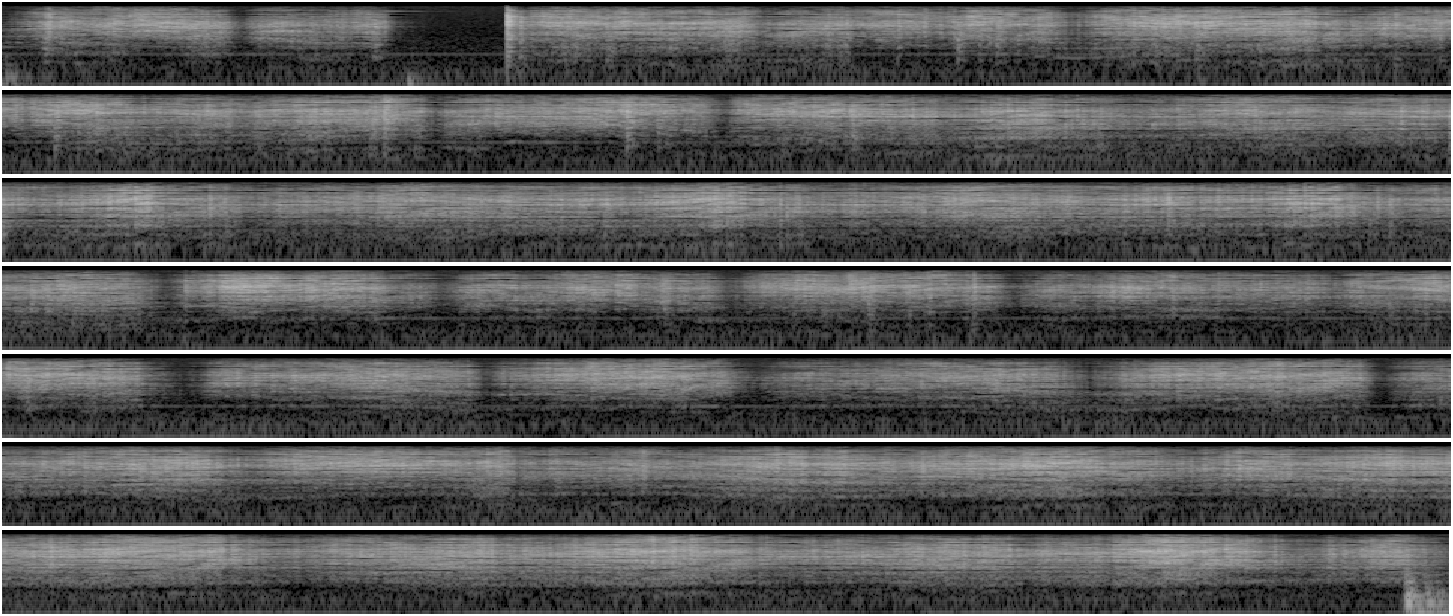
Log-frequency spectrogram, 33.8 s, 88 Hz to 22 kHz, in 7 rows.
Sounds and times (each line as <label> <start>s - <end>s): Metal Grinding-Sharpening 0.0s - 33.8s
